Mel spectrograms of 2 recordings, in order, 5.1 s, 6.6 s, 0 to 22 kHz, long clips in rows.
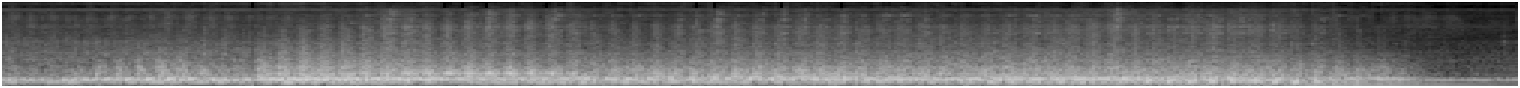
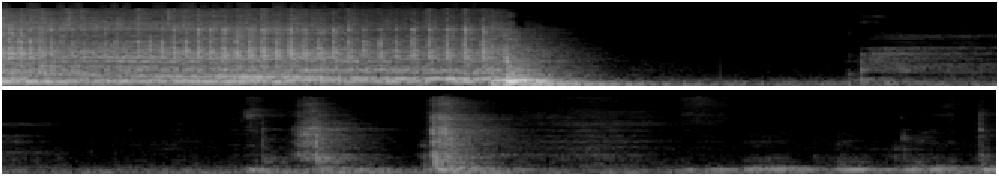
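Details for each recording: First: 7x14 two-speed mini lathe after motor upgrade and belt adjustment: motor hums steadily with uneven rapid chatter, about three or four rattles a second, from play in worn, loose gears; worn gear chatter. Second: 7x14 two-speed mini lathe after motor upgrade, gears reassembled with slight play: two short runs with a low hum and a light, uneven chatter from the belt or gears; the lathe runs fine with only minor gear chatter.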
